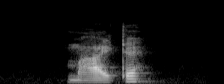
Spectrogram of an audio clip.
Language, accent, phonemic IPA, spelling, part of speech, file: German, Austria, /ˈmaːltə/, malte, verb, De-at-malte.ogg
- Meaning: inflection of malen: 1. first/third-person singular preterite 2. first/third-person singular subjunctive II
